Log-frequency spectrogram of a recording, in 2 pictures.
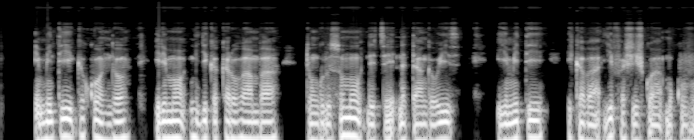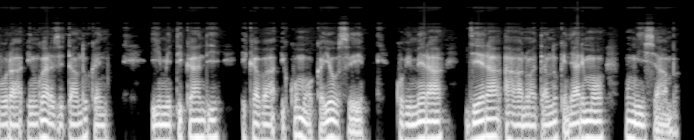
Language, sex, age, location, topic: Kinyarwanda, male, 25-35, Nyagatare, health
